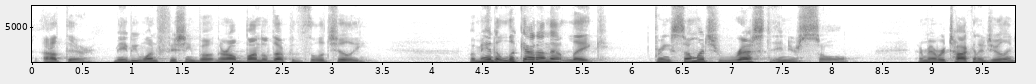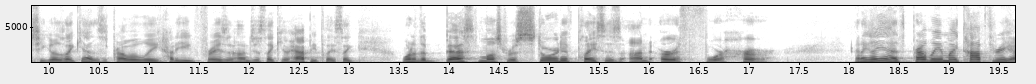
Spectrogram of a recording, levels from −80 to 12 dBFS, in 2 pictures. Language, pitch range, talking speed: English, 145-220 Hz, 235 wpm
